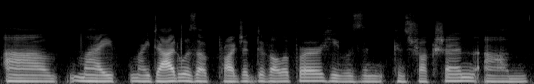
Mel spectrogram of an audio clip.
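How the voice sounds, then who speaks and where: A woman from Lebanon, an interview guest, talking in a lively, chatty and restless way. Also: sits low, unhurried, highs cut off. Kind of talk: casual interview conversation.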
